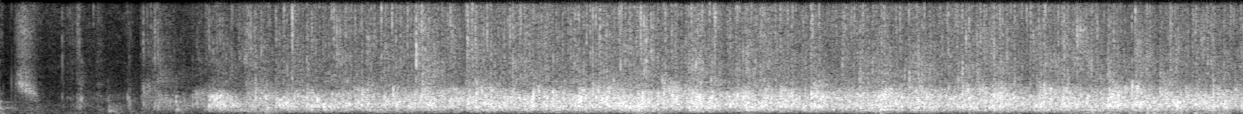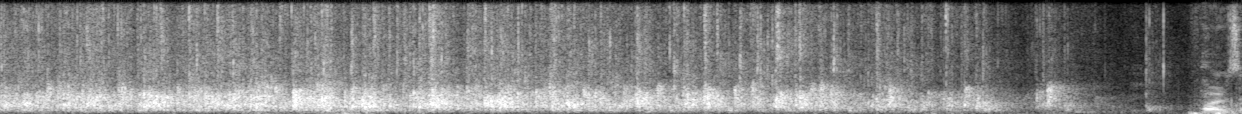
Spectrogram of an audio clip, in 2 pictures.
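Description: A large audience applauds steadily.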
